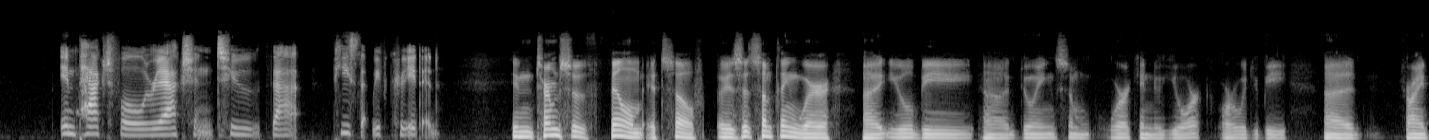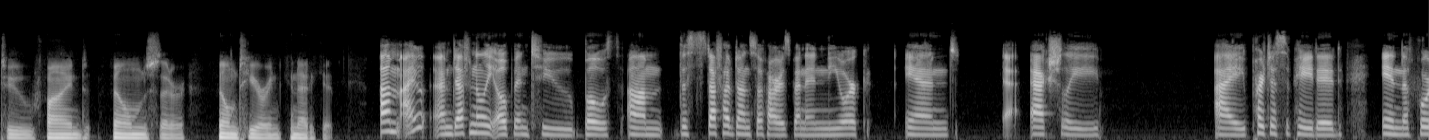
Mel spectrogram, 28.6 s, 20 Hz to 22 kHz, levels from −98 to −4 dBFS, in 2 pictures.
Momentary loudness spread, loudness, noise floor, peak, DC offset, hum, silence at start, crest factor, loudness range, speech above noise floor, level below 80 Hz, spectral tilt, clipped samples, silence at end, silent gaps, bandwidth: 12 LU; -28 LUFS; -78 dBFS; -4 dBFS; under 0.1%; none; 0.6 s; 26 dB; 6 LU; 50 dB; -56 dBFS; -5.5 dB/octave; under 0.1%; 0 s; none; 8.4 kHz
